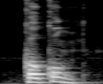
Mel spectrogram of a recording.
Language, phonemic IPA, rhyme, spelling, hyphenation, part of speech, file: Dutch, /koːˈkɔn/, -ɔn, cocon, co‧con, noun, Nl-cocon.ogg
- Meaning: cocoon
